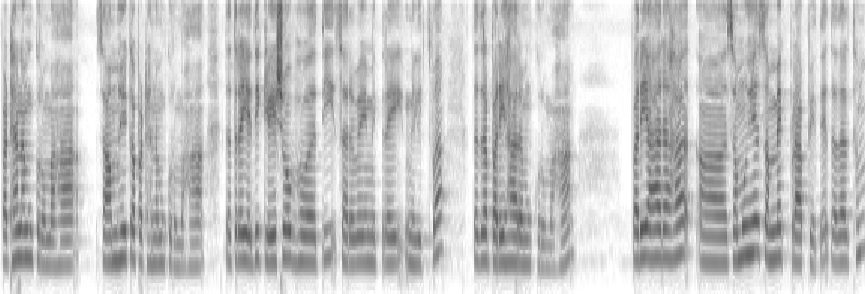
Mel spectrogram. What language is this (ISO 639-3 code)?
san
